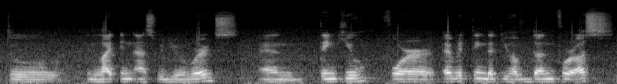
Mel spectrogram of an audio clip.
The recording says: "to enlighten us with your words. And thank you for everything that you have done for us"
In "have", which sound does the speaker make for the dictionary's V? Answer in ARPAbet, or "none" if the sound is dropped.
V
